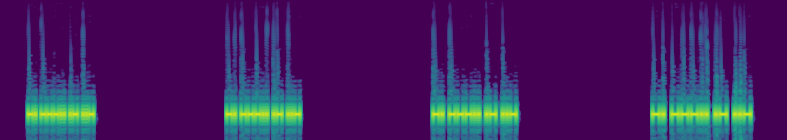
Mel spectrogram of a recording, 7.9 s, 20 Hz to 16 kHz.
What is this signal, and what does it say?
Morse code, heard as a keyed tone, about 59 wpm, 700 Hz. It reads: N8AU N8AU N8AU N8AU
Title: Speed Racing - USA 1x2 Call Signs 50wpm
